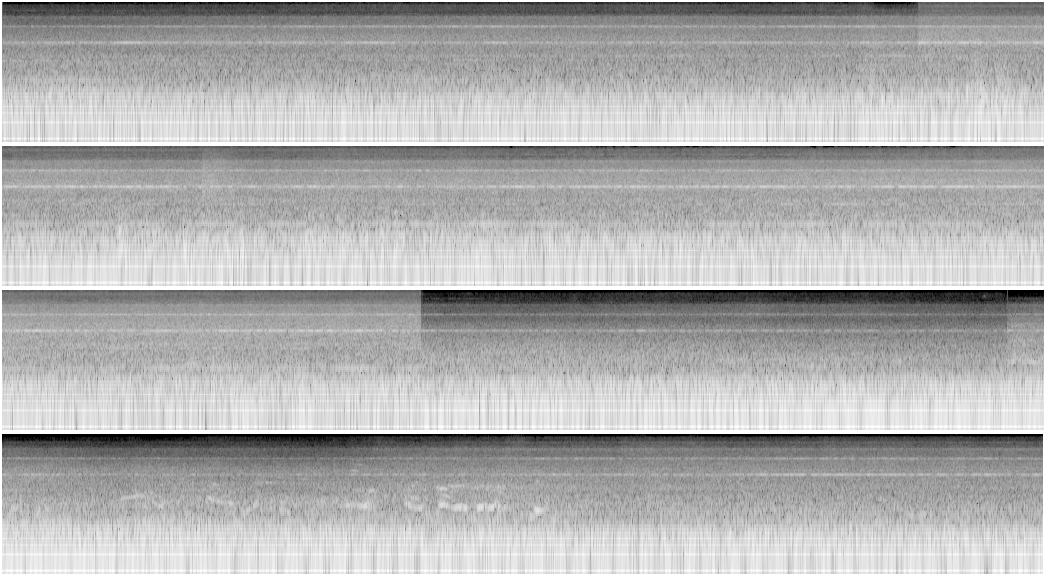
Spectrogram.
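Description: Steady jet whine and low drone of aircraft on an airport apron, with a high whine tone running through it. The sound changes suddenly about seven seconds in and again near twenty seconds in.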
